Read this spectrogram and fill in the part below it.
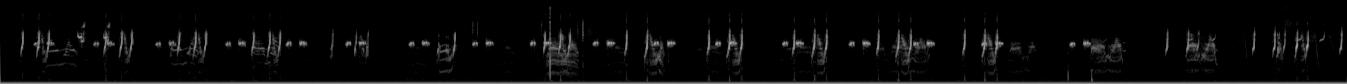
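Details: Night calling of quail: paired and tripled sharp chirps repeating in rapid bursts almost without pause, many overlapping voices forming a busy, steady chatter over a still background.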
